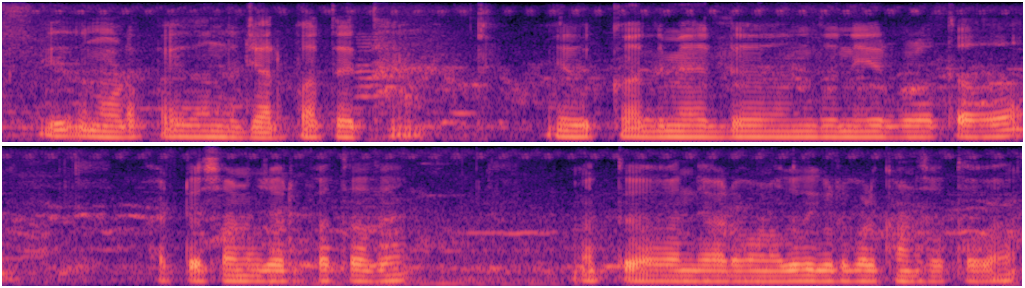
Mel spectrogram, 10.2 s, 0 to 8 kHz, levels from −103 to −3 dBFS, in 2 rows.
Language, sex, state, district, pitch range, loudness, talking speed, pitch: Kannada, male, Karnataka, Bijapur, 115-120 Hz, -31 LUFS, 130 wpm, 115 Hz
